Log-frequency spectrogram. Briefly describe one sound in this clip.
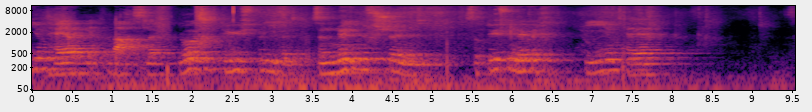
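A man speaks calmly and clearly.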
